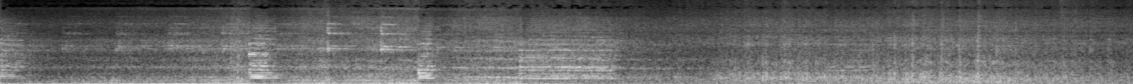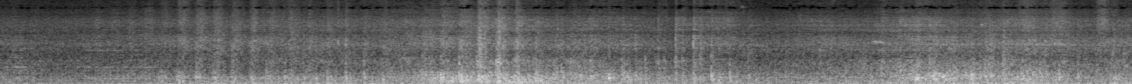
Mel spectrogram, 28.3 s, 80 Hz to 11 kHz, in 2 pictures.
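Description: CSX diesel freight locomotive sounding its multi-chime air horn in several blasts, the last a long one, as it comes through a road crossing, over the low throb of its diesel engine. After about 8 seconds the horn and engine give way to the rolling rumble of freight cars passing close by, with the clickety-clack of wheels over the rail joints.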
